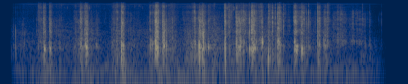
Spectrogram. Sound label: steps horse stop; anemoi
